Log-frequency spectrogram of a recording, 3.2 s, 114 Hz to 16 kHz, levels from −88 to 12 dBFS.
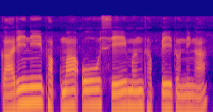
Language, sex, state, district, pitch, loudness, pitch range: Garo, male, Meghalaya, West Garo Hills, 145 Hz, -16 LUFS, 130-155 Hz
